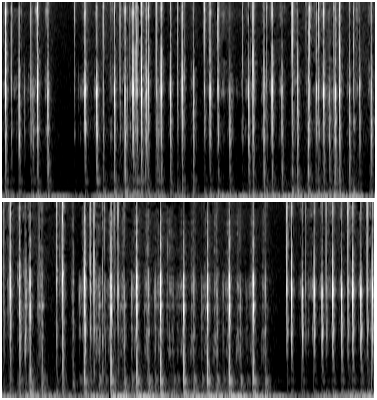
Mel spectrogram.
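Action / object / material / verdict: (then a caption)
tap / plastic mechanical keyboard / plastic / none. Long nails type and tap on a backlit transparent plastic mechanical keyboard with a clear acrylic case and clear plastic keycaps. A rapid run of crisp, clicky keystrokes follows, each hit dry and bright with almost no ring, over a low rumble and with a few brief pauses.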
